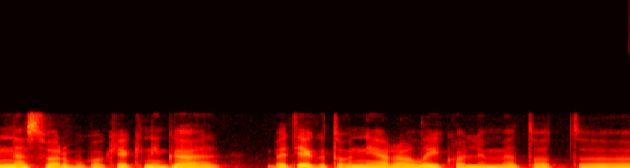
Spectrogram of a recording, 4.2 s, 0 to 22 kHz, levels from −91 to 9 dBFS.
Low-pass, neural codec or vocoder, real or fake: 7.2 kHz; none; real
